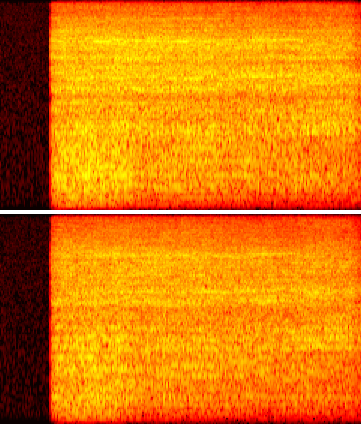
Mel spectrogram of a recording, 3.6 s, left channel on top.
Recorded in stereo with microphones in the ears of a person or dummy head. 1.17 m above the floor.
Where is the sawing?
30° left (ahead or behind), 1.9 m.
